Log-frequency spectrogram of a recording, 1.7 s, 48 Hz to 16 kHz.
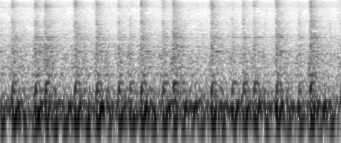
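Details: Yamaha F1ZR two-stroke that stuttered (brebet) and kicked back on the kickstarter; owner suspected the CDI. After fitting an original Yamaha CDI, it runs with a crisp, even crackle at a steady quick beat, with no misses or spitting.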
